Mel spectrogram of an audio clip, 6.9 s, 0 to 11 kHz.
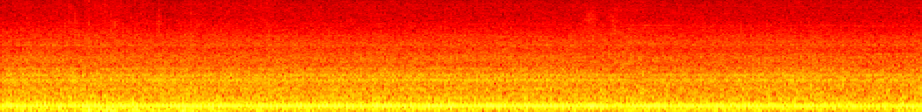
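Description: Diesel engine of a MAN NG 313 articulated bus running with a steady, unchanging low hum, heard from inside the bus.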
